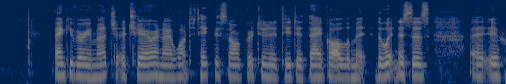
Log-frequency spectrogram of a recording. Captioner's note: speaking French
